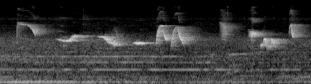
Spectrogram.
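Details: Caged Javan bush lark, a tame, unringed male ready for breeding, singing freely: a rapid string of high whistled and slurred notes, some falling and some buzzy, with a steady low electrical hum behind.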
